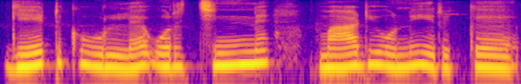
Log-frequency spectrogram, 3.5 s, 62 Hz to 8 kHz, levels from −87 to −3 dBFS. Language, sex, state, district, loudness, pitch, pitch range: Tamil, female, Tamil Nadu, Nilgiris, -15 LUFS, 175 Hz, 165-190 Hz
